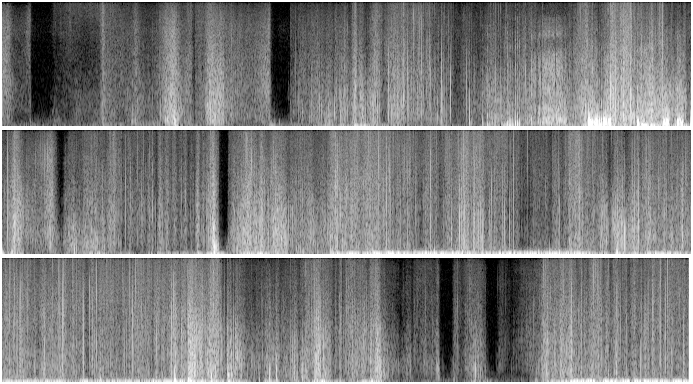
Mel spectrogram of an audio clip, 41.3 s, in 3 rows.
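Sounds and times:
crackly rustling touches in ear-exploration ASMR: 0.0 - 41.2.

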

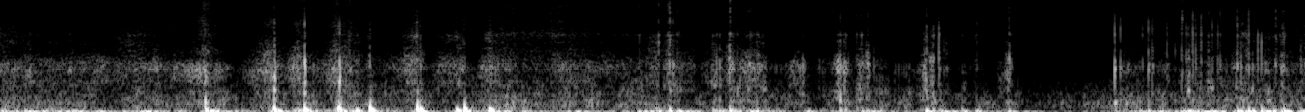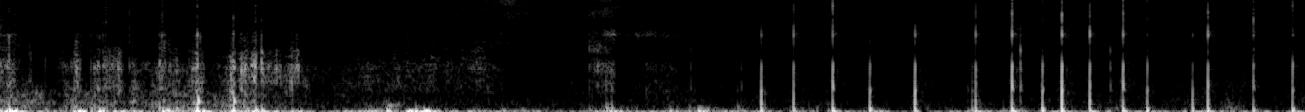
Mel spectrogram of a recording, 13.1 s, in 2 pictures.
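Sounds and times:
brushing and scratching: 0.0 - 10.0.

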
